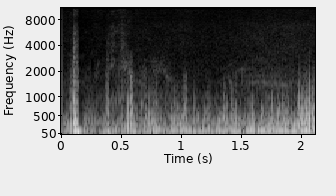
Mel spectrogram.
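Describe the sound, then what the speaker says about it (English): Wind gusting at a lookout in Katoomba, a low rushing buffet against the microphone, rising and steady after a brief sharp thump at the start. "I got the wind blowing on me"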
